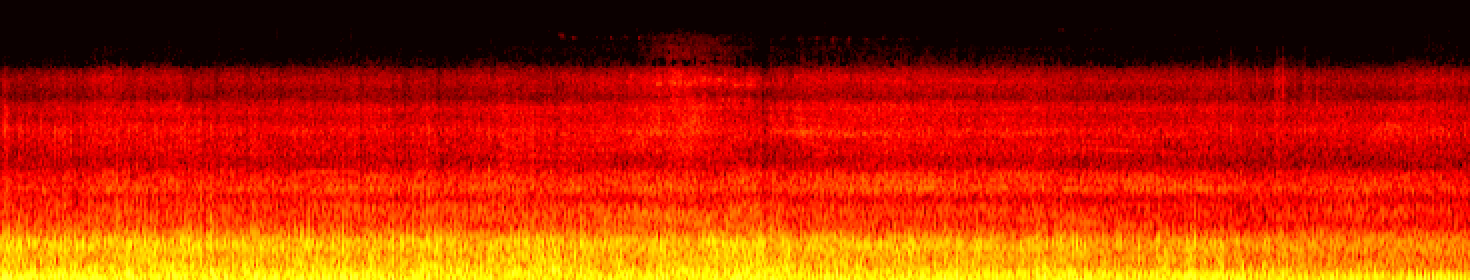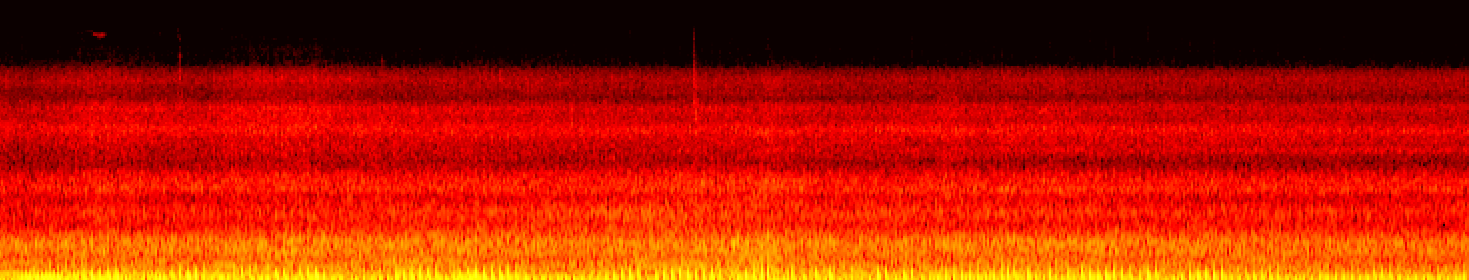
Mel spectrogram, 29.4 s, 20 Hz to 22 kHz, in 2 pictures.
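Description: Honda 125cc motorcycle engine running while the bike is ridden through traffic, its steady note easing a little about twelve seconds in.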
